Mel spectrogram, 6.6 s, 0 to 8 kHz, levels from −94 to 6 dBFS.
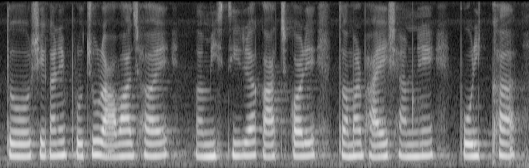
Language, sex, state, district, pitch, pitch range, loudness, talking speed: Bengali, female, West Bengal, North 24 Parganas, 225 Hz, 220-235 Hz, -14 LUFS, 135 wpm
